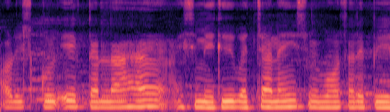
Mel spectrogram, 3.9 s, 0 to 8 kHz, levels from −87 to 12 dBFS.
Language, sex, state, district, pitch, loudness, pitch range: Hindi, male, Bihar, West Champaran, 150 Hz, -12 LUFS, 145-155 Hz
